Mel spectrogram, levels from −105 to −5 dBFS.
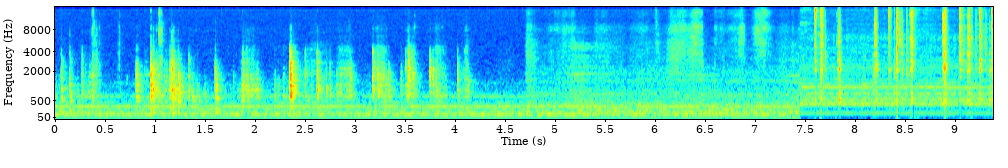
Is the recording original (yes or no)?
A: yes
